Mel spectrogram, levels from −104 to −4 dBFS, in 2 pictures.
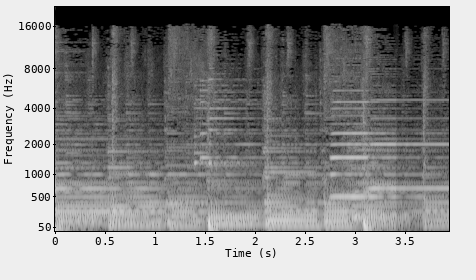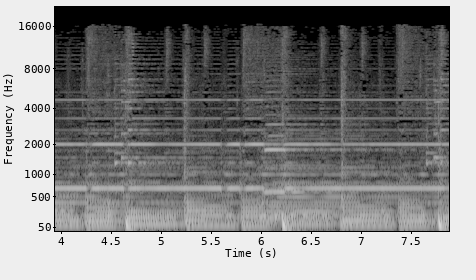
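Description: At 3.41 s the sound suddenly falls by about 6 dB and stays quieter to the end. The likely cause is that one channel drops out, halving the material common to both channels in the mono sum.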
